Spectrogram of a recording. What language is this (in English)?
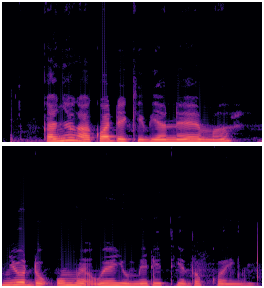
Kikuyu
